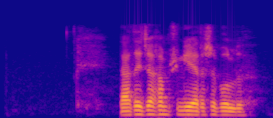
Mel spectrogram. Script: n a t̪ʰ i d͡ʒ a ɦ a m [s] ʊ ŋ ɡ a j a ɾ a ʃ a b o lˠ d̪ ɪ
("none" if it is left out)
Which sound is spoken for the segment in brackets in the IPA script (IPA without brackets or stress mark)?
ʃ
